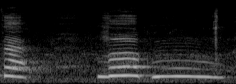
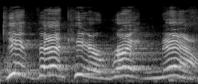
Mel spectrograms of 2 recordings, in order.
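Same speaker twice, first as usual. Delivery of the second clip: loud, slow, every word laid down; mock stern command; 6 dB louder, slower than usual. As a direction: play the strict parent calling him back. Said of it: "Y'all see how I'm talking to him?".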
